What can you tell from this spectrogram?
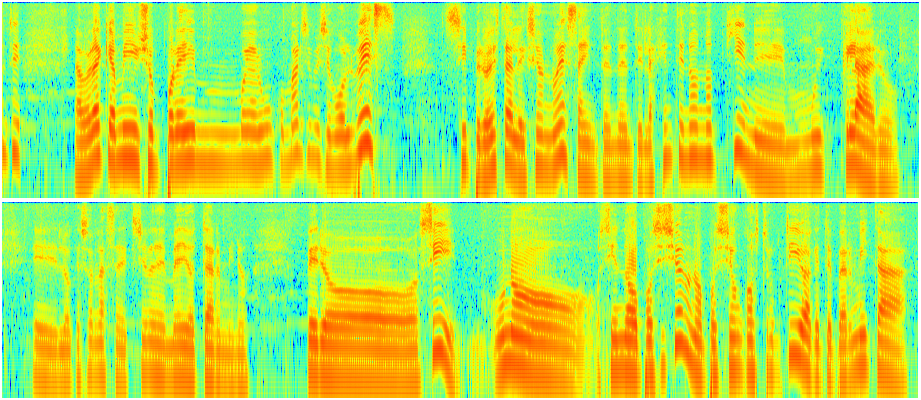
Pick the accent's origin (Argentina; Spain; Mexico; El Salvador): Argentina; Luro; nací y me crié acá en Luro, vivo en Ascasú hace 20 años y he trabajado en Burato durante 6 años.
